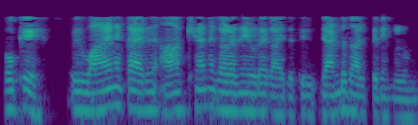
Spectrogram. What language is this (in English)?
Malayalam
